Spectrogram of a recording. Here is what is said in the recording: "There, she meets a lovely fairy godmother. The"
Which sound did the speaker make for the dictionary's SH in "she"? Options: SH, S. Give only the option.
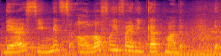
S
